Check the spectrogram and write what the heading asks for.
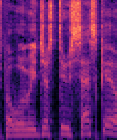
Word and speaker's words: CSKA: It's pronounced CSKA. – CSKA. – But there's like a CSKA. – Oh, like a T in it.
